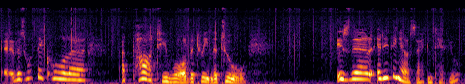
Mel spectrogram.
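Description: An arch, poised society woman from a vintage radio serial. Her fairly high, husky voice is lively, airy and mock-innocent, on a dull old recording. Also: normal speed, heavily acted. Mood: mock-innocent, chatty. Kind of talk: old-time radio drama acting.

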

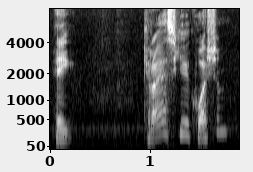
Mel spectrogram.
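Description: An actor playing an awkward, apologetic man in an audio drama, speaking in a halting, naturalistic way. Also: sits high, lively intonation, fairly bright tone, a little hiss or hum. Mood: curious. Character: awkward, apologetic man investigating a family mystery.

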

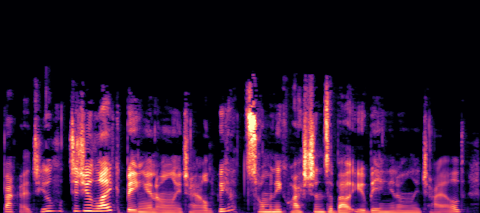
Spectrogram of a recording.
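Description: A woman's voice: fairly low pitch, quick pace, no room sound, studio quality. A woman co-hosting a podcast, chatting in an upbeat, enthusiastic way and reading sponsor spots. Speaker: podcast co-host. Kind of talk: casual chat and ad read.

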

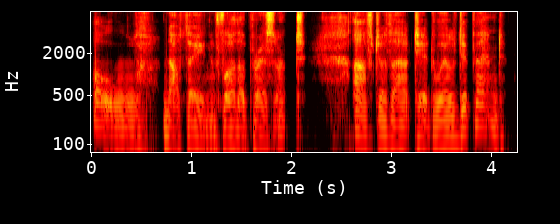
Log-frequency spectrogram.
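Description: A reader voicing a calm, cold male spy chief with a dry, sarcastic manner, pitched below the narrating voice. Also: unhurried, slightly rough, no room sound, heavily acted. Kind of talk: audiobook dialogue.

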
